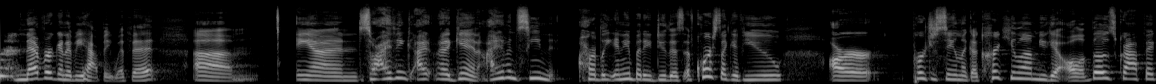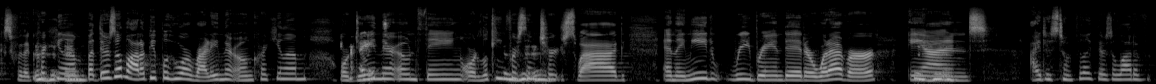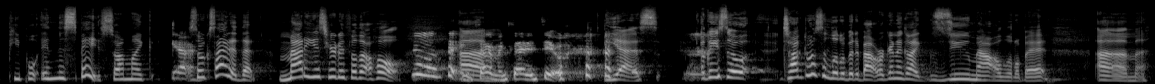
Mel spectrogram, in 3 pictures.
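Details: Adult woman speaking, with a brief second voice; typical voice.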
